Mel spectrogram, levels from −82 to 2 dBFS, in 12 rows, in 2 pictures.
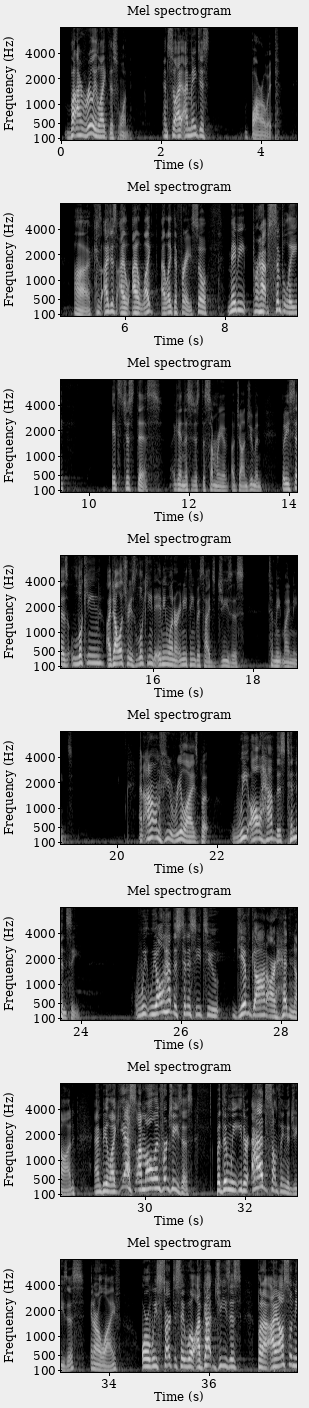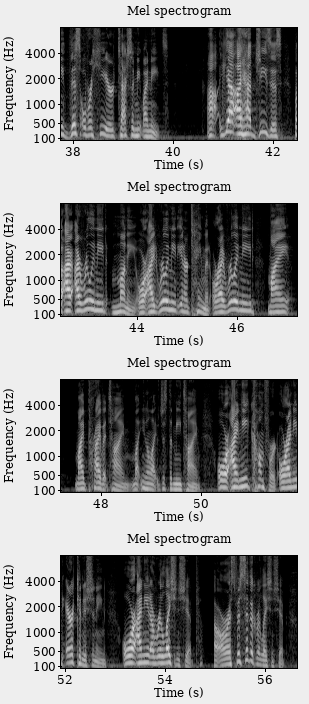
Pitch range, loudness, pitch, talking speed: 120-185 Hz, -22 LUFS, 150 Hz, 185 wpm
